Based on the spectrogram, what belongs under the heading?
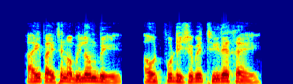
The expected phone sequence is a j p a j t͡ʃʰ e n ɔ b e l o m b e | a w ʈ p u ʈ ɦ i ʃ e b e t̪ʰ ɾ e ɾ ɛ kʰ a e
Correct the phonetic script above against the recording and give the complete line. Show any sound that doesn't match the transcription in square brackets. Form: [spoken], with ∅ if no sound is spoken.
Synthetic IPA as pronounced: a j p a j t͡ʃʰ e n ɔ b [i] l [ɔ] m b e | a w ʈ p u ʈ ɦ i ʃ e b e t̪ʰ ɾ [i] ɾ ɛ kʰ a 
